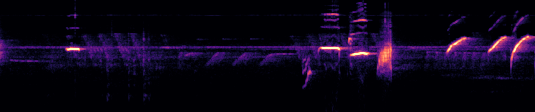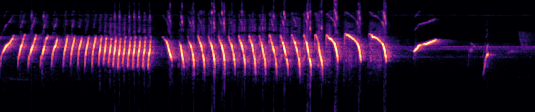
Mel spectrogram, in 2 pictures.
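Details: Training song of a canary for young canaries: scattered short whistles open, then a long rolling trill of rapid, evenly repeated swept notes lasting about five seconds before fading to single chirps.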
